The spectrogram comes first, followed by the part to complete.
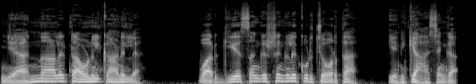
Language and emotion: Malayalam, fearful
